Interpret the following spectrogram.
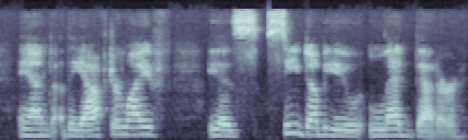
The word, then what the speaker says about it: Leadbeater: Leadbeater, L-E-A-D, Lead, and it's spelled Beater, Leadbeater. I don't know if it's pronounced that way, Leadbeater.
